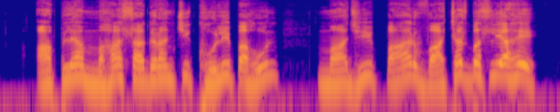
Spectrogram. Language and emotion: Marathi, surprised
